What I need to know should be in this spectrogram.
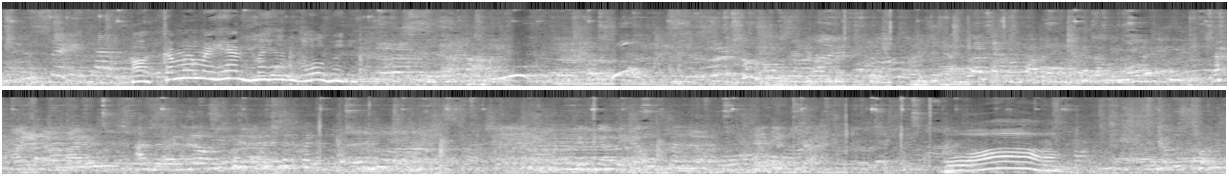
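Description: A young girl speaks in a high voice close by.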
